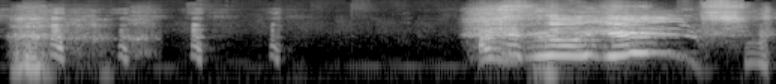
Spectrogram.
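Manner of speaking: very high, put-on granny voice. Friend doing a silly bit for laughs, high gran voice. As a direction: squeak it out like a Scottish grandma. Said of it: "Sounds like my gran a wee bit".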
